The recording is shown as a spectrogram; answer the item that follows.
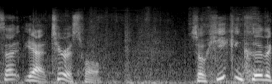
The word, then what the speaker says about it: Tirisfal: How do you pronounce that? Yeah, Tirisfal.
